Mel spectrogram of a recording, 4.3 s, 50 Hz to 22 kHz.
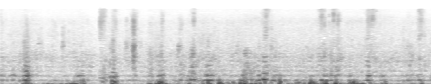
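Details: Buckfast honeybees at the hive entrance in Brittany, France, recorded live: a dense, droning buzz of many bees with a low hum and bands near 200 and 500, pulsing with frequent loud wingbeat bursts as bees pass close.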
